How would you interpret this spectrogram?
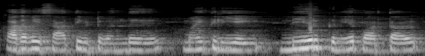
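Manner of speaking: ordinary delivery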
